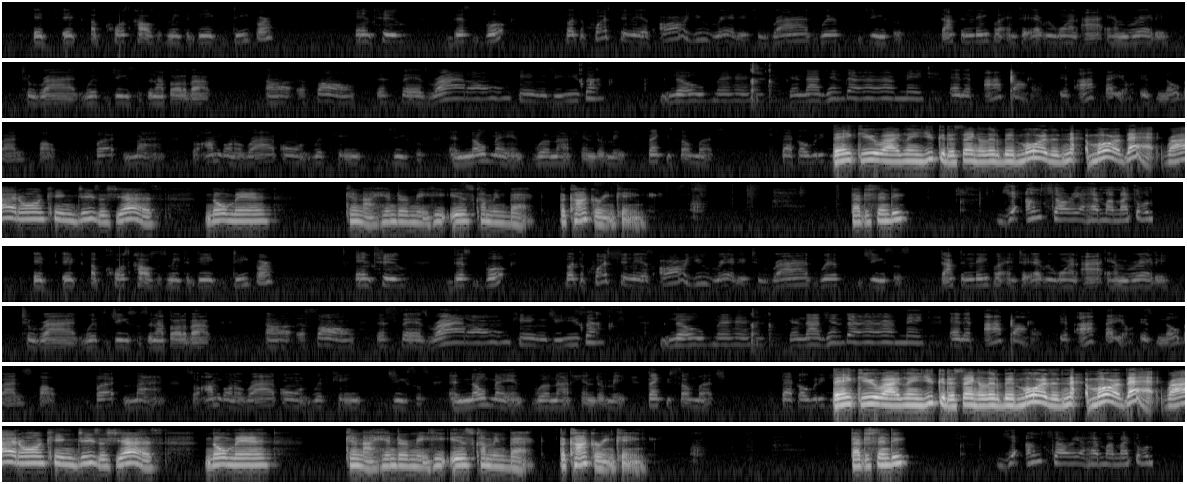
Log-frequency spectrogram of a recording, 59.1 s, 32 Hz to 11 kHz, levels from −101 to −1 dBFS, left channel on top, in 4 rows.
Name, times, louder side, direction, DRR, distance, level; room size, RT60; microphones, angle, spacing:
voice 1, 0.4-3.4 4.4-5.1 5.6-6.3 7.0-11.3 11.7-14.6 15.0-17.4 18.1-19.2 19.5-22.3 23.0-24.3 24.6-26.3 26.6-27.6 28.0-30.2 30.7-31.6 31.9-34.1 34.4-34.9 35.2-37.4 37.7-38.6 39.3-40.1, right 3 dB, 65° right, 3.5 m, -62 dB
voice 2, 40.0-46.3 46.9-47.7 48.7-51.0 51.3-52.4 55.0-55.7, right 7 dB, 45° right, 0.3 m, -33 dB
voice 3, 56.8-58.7, left 3 dB, 90° left, 3.3 m, -57 dB
head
